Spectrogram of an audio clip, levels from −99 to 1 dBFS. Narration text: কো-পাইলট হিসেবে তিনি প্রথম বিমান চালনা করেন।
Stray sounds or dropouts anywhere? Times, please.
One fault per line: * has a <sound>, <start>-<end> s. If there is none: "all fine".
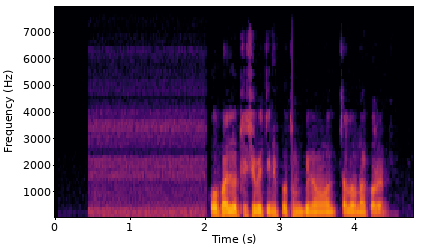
all fine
